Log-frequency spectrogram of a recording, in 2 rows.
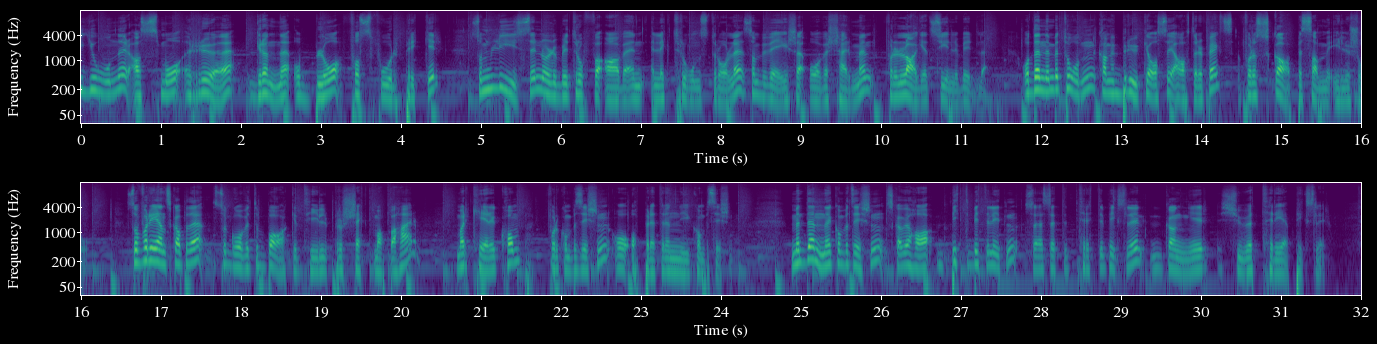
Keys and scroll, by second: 27.4 3, 27.9 0, 28.7 Tab, 29.4 2, 29.9 3.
